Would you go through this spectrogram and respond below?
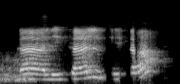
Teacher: Kita bunyi zal, hujung lidah kita berada di antara gigi atas dan bawah.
